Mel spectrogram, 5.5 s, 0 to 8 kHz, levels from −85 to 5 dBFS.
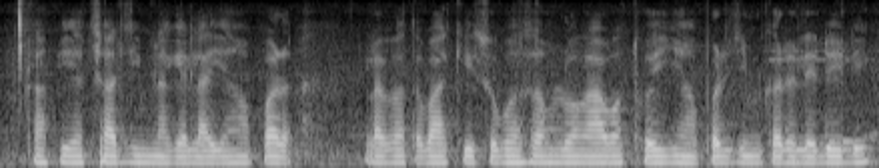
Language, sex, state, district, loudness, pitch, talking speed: Bhojpuri, male, Bihar, Sitamarhi, -19 LUFS, 115 Hz, 150 wpm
